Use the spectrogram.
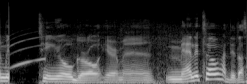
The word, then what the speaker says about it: Manitou: Manitou?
